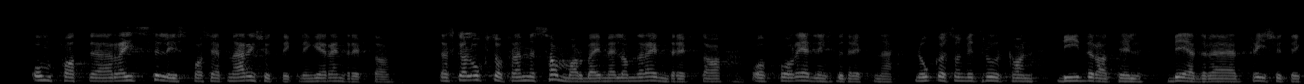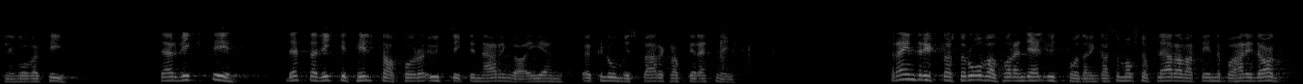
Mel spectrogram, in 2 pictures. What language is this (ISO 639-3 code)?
nno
